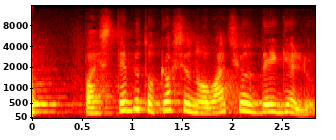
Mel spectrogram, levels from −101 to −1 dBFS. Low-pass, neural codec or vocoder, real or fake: 14.4 kHz; none; real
